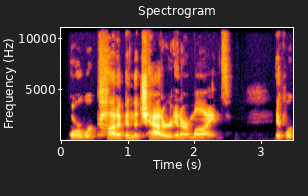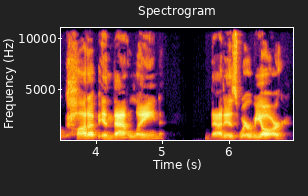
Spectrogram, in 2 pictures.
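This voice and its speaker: A man hosting a live spiritual talk, excited and fast, stacking up repeated phrases as he greets viewers. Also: fairly high pitch. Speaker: spiritual teacher and host.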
